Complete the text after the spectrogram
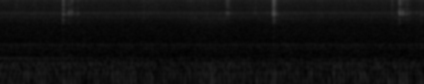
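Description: A small metal tool clicks against a hard tile.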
